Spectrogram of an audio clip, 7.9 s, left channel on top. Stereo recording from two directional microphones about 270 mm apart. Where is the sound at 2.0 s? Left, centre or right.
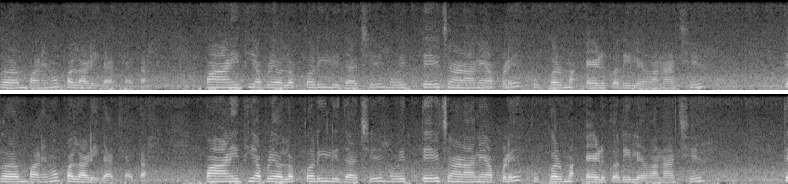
Right.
